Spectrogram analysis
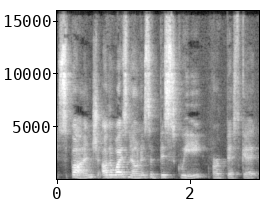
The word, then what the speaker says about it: biscuit: It's a French sponge, otherwise known as a bisque or biscuit. It's spelled biscuit, but it's pronounced bisque.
